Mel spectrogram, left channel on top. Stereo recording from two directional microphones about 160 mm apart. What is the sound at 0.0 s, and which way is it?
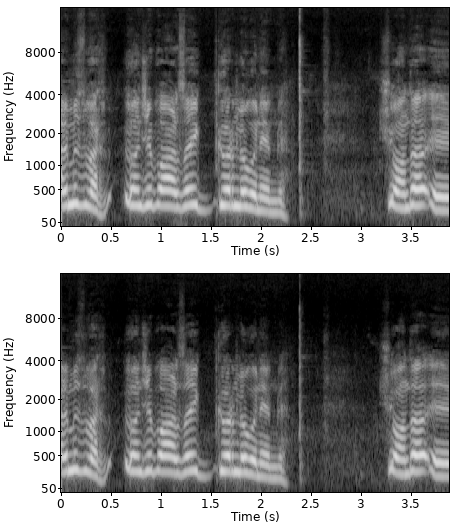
Speech, 45° left (ahead or behind).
